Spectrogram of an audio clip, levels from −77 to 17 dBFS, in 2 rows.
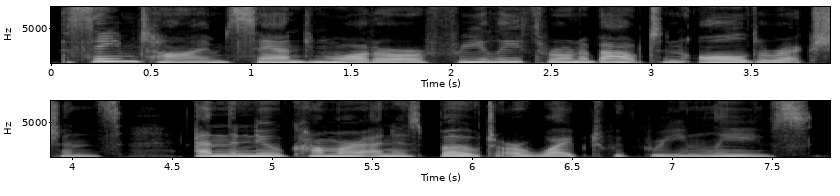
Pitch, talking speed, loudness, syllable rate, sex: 235 Hz, 195 wpm, -15 LUFS, 4.8 syllables/s, female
